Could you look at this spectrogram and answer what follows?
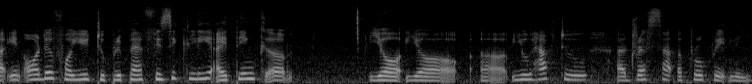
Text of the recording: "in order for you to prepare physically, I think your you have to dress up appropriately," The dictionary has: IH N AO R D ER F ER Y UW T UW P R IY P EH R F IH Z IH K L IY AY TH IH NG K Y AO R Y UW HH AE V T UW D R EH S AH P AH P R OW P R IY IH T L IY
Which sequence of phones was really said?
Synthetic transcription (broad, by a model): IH N AO D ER F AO Y UW T UW P R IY P EH F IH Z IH K L IY AY T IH NG K Y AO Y Y UW HH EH F T UW D R EH S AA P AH P R OW P R IY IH T L IY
